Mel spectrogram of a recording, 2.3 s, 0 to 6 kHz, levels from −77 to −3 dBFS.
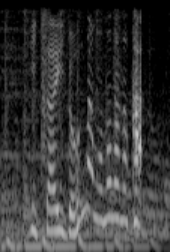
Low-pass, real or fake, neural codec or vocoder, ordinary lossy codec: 5.4 kHz; real; none; none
